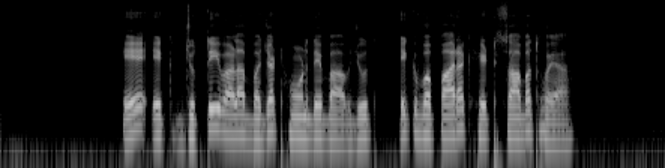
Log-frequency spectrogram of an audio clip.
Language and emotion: Punjabi, neutral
